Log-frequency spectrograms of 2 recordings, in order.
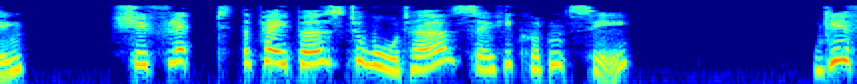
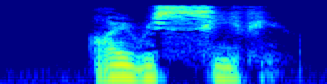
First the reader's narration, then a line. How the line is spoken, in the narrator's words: he whispered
